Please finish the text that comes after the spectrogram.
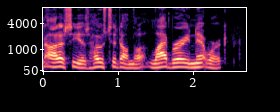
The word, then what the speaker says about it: LBRY: is hosted on the library network library is spelled lb y so if you're interested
